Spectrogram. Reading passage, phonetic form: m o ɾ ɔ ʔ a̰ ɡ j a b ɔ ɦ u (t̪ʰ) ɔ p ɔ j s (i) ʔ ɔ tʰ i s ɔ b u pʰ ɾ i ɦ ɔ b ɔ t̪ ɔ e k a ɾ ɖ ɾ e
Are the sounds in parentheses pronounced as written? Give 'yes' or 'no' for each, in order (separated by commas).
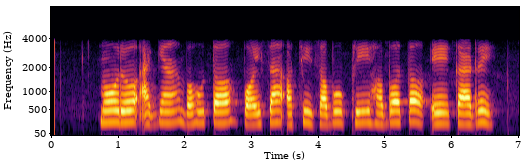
no, no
